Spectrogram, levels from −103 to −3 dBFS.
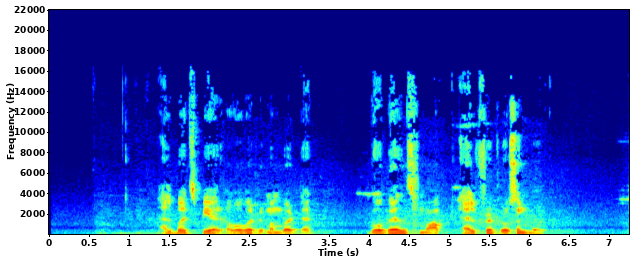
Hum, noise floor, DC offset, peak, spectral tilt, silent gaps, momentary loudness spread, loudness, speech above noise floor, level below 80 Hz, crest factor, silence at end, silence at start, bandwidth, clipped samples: none; -67 dBFS; under 0.1%; -8 dBFS; -5.5 dB/octave; none; 12 LU; -24 LUFS; 44 dB; -58 dBFS; 18 dB; 0 s; 1.4 s; 16 kHz; under 0.1%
